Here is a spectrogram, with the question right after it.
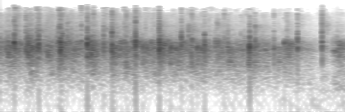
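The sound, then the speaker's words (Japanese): Steady applause from an audience at a gathering, welcoming the opening address, many hands clapping densely with sharp individual claps popping out, sustained at an even level throughout without pause. “拍手でお願いします。”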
